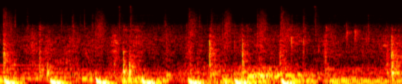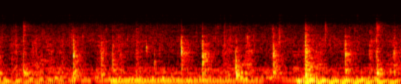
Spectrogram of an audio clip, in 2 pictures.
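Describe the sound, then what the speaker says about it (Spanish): Garlic sizzles in hot oil in a pan while being stirred, with frequent scraping and clinks of a utensil against the pan over a steady frying hiss. "le añadimos los ajitos, sofreímos los ajitos."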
